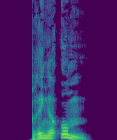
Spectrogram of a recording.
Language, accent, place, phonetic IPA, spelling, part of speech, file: German, Germany, Berlin, [ˌbʁɪŋə ˈʊm], bringe um, verb, De-bringe um.ogg
- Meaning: inflection of umbringen: 1. first-person singular present 2. first/third-person singular subjunctive I 3. singular imperative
